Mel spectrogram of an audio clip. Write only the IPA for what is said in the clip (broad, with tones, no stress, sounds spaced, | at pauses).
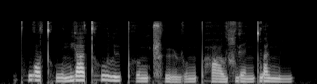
pʰ w ɔ˥˩ t̪ʰ u˧˥ n̪ j ä˥ t̪ʰ u˥˧ l y˥˩ pʰ ɤ˧˥ ŋ ʈ͡ʂʰ ɻ̩˨˩ ɻ ʊ˧˥ ŋ pʰ ɑ˧˥ ʊ̯ ɕ ɥ ɛ˧˥ n t̪ w a˧ ɪ̯ m i˧˥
